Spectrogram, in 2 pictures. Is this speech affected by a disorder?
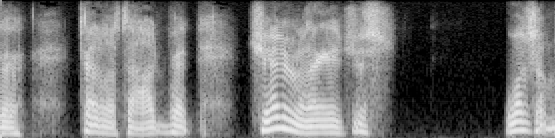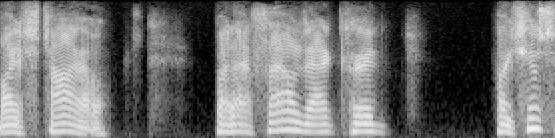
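Yes: spinal muscular atrophy, congenital.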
